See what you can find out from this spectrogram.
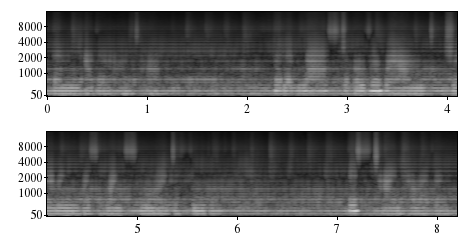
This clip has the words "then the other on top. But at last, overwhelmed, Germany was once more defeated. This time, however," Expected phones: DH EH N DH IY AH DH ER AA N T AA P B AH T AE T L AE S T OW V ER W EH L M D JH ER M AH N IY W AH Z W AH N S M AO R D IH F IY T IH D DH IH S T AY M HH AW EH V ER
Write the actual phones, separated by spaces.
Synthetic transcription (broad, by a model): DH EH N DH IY AH DH ER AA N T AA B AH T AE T L AE S T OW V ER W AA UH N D JH ER M AH N IY W AH Z W AH N S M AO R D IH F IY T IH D DH IH S T AY M HH AW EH V ER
